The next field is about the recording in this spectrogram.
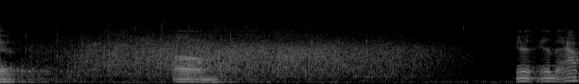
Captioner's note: applause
